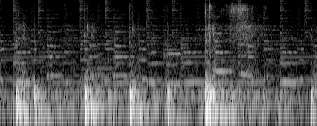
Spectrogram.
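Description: Background music with sustained tones, punctuated by a heavy percussive hit every second or so. The loudest hit comes about four seconds in.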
